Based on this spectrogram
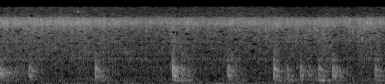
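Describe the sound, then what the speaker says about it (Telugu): Cabbage, onion and green chillies frying in a pan, a constant bright sizzle with repeated soft scraping strokes of stirring, close and without speech. "క్యాబేజ్, ఆనియన్, పచ్చిమిర్చి కొంచెం వేగిన తర్వాత రవ్వ వేసి వేయించుకోవాలండి"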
